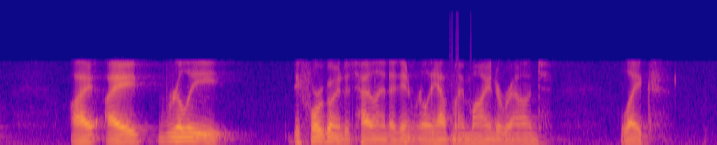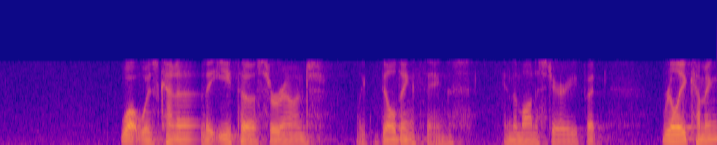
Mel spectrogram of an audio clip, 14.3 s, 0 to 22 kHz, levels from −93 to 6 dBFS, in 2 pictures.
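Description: The audio comes through a narrowband call path: nothing is present above 4 kHz, which fits G.711 mu-law. From 4.50 to 4.71 s there is processor overload crackle, a gritty burst of several tiny silent gaps with hard edges, which fits buffers of around 5 ms missing their deadlines. Unlike packet-loss concealment, it has no smeared fill. At 8.98 s a call audio freeze stretches the last sound for about 0.2 s, likely from delayed packets draining the jitter buffer. The audio then resumes exactly where it stopped, with nothing skipped, unlike a dropout. From 13.37 s to 14.34 s a jitter buffer speed-up makes the sound run about 11% faster while the pitch stays the same, trimming roughly a tenth of a second. A resampling error would shift the pitch along with the speed.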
